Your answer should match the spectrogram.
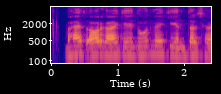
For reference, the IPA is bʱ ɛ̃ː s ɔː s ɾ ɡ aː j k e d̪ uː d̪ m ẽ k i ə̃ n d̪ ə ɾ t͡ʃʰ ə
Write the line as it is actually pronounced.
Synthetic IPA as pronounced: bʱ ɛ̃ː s ɔː ɾ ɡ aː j k e d̪ uː d̪ m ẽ k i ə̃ n t̪ ə ɾ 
